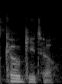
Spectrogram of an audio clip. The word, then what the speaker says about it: Cogito: How do you pronounce your name, sir or ma'am? It is Cogito.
